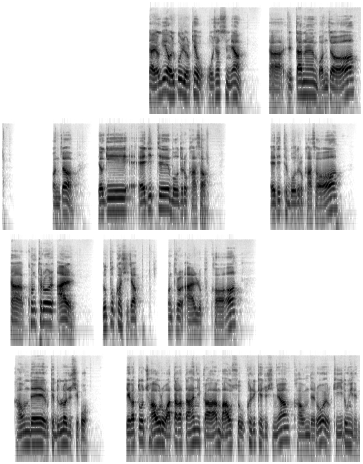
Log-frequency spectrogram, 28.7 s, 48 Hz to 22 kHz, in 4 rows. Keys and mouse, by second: 0.0-1.5 ctrl+drag, 5.1-6.5 middle drag, 7.2 middle click, 8.6-9.2 ctrl+middle drag, 9.6-10.1 shift+middle drag, 11.3 Tab, 17.2 ctrl+r, 27.0-27.7 right drag.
